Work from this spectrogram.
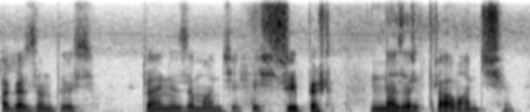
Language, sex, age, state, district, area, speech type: Kashmiri, male, 18-30, Jammu and Kashmir, Budgam, rural, spontaneous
